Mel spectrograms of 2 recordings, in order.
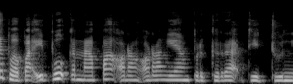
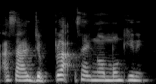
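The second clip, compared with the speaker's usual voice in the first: ordinary talk, nothing marked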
